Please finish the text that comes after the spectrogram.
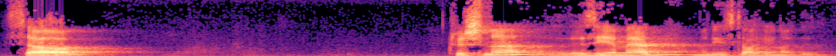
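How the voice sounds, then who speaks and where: A man's voice: high voice, slow, vocal fry. A man preaching a sermon, emphatic, asking rhetorical questions and repeating his points. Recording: echoey hall.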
